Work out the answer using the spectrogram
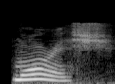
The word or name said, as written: moreish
